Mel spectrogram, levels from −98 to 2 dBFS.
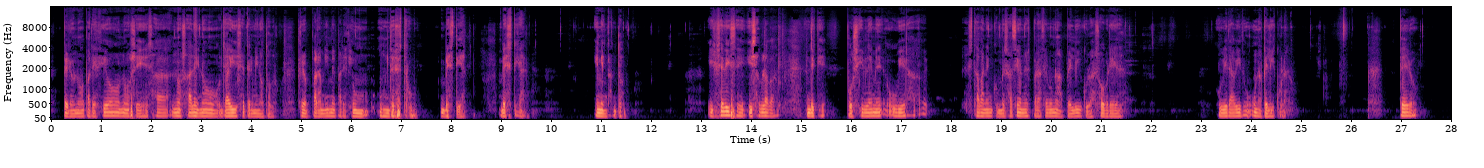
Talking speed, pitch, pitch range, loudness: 110 wpm, 105 Hz, 100-130 Hz, -23 LUFS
